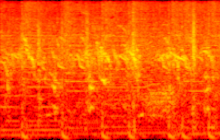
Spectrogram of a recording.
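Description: Day-old Dominant CZ pullet chicks peeping: many short, high, falling cheeps, faint under quiet background music with a steady beat.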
